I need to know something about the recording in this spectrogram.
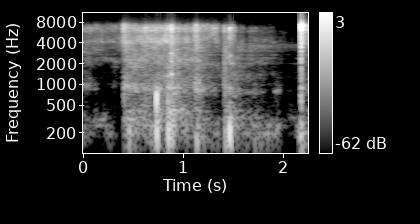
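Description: Hiss from a participant's open microphone over a video call, with several soft knocks and clicks.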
